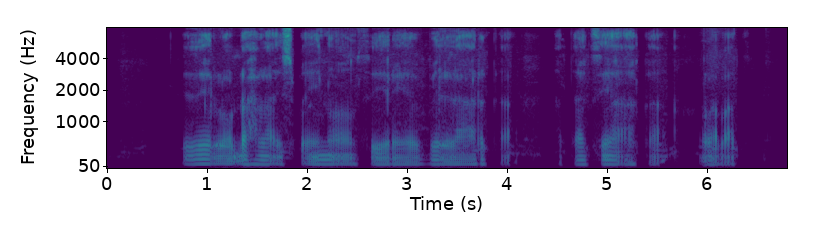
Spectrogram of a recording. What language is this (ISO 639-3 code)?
som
